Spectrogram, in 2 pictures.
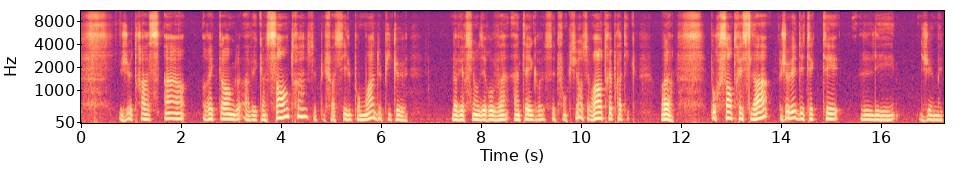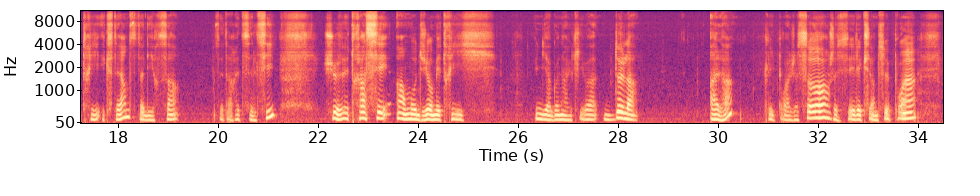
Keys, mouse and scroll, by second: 6.9 click, 9.2 click, 10.5 click, 11.2 right click, 11.8 scroll up 1, 14.4 click, 17.7 click, 19.8 click, 20.9 scroll up 1, 21.2 right click, 23.9 click, 25.6 click, 27.8 click, 29.5 click, 31.0 right click, 32.4 click, 34.4 click.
